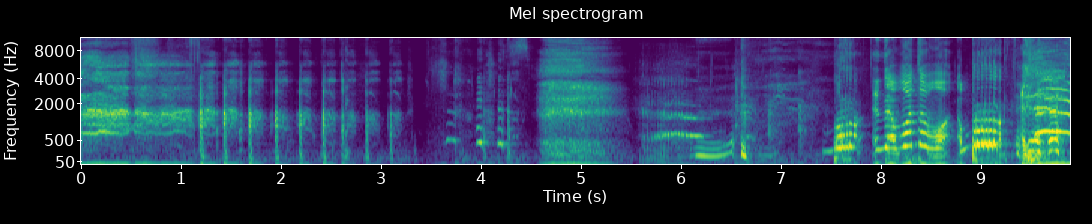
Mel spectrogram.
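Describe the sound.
A woman mimics birds with her voice: a run of rapid clicking rattles, then breathy hissing, swooping warbled whistles and a burst of squeaky, chirping calls, loud and continuous.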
